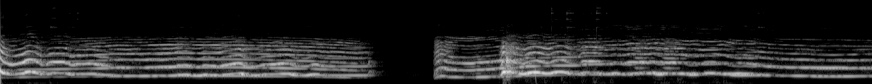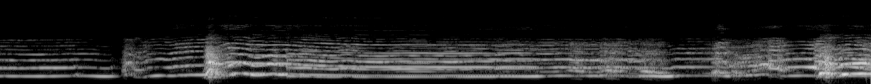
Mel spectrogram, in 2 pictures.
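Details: Two Siberian Huskies, a male and a female, howl in long, sustained, slightly wavering tones with a brief pause, vying for the last word, breaking into choppier yodels, yips and whines toward the end.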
